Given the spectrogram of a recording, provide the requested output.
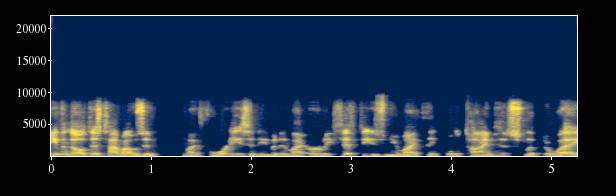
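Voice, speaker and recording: Somewhat breathy, a man speaks at medium pitch with very wide pitch swings in a dry, close recording with no echo. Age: 60s. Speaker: real estate and mortgage business owner. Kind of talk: interview.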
